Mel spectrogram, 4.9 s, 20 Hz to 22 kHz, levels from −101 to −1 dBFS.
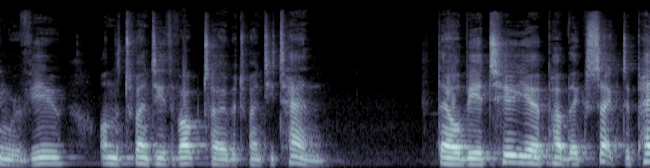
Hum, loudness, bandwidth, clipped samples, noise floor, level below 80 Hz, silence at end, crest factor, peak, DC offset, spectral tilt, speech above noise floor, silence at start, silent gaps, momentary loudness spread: none; -28 LUFS; 16.5 kHz; under 0.1%; -77 dBFS; -88 dBFS; 0 s; 18 dB; -10 dBFS; under 0.1%; -5 dB/octave; 49 dB; 0 s; none; 10 LU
